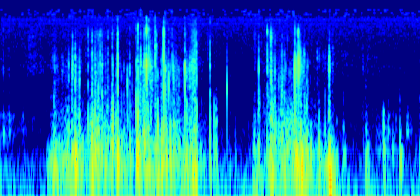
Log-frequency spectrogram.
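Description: Long acrylic nails scratch and rub across the surface of a small, flat, empty lavender paper bag lying on a cork board. The sound is quiet, dull and low-heavy, with irregular crinkly scrapes and soft taps in two bursts separated by a brief pause, then trailing off.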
